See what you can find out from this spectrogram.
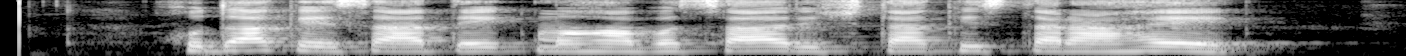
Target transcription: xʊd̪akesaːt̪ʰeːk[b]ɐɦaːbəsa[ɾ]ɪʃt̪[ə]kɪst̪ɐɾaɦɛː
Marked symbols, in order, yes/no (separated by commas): no, yes, no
